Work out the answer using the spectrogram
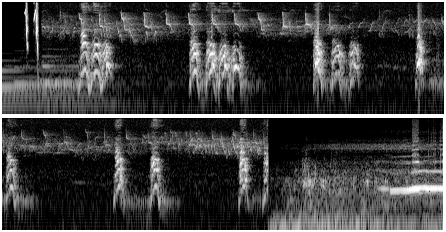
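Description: Puppies yipping and barking in about eight short clusters over a fast, high chirping. About ten and a half seconds in, this gives way to a deep underwater rumble, and a humpback whale's long call begins near the end.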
